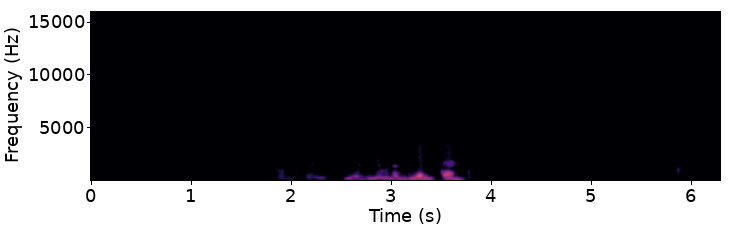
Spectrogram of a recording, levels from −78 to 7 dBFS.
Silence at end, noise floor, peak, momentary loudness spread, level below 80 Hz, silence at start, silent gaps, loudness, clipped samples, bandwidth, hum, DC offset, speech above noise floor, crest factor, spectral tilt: 2.55 s; under -90 dBFS; -20 dBFS; 16 LU; -86 dBFS; 1.9 s; none; -39 LUFS; under 0.1%; 3.7 kHz; none; under 0.1%; over 50 dB; 24 dB; -5.5 dB/octave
